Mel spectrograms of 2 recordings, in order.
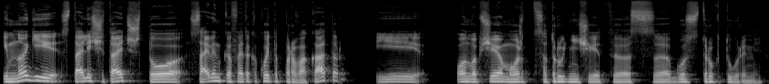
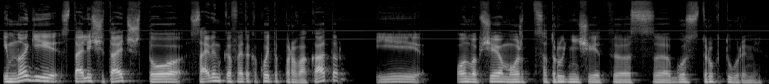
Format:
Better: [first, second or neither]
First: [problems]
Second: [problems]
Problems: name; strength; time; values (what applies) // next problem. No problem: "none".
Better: first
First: none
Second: high-pitched whine; faint; throughout; 5 kHz, 30 dB below the speech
